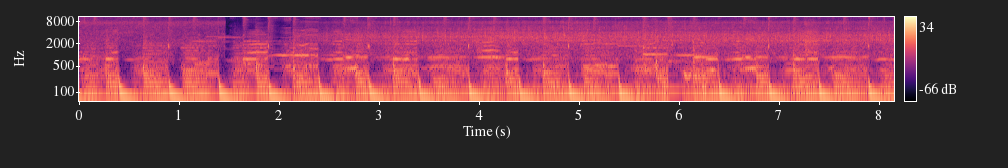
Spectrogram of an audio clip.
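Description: Chicken kebab skewers sizzling and frying in a hot nonstick grill pan: a steady, even sizzle, with background music that has a steady beat.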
